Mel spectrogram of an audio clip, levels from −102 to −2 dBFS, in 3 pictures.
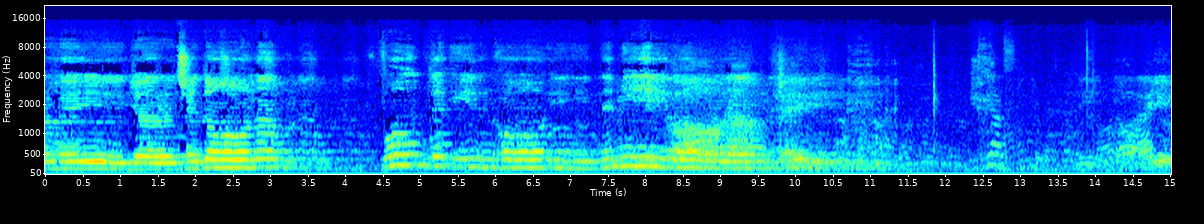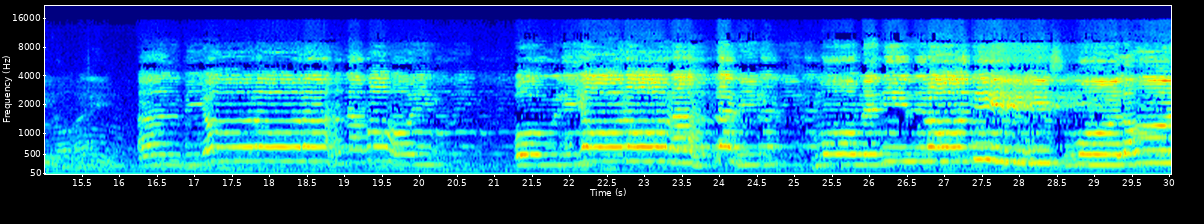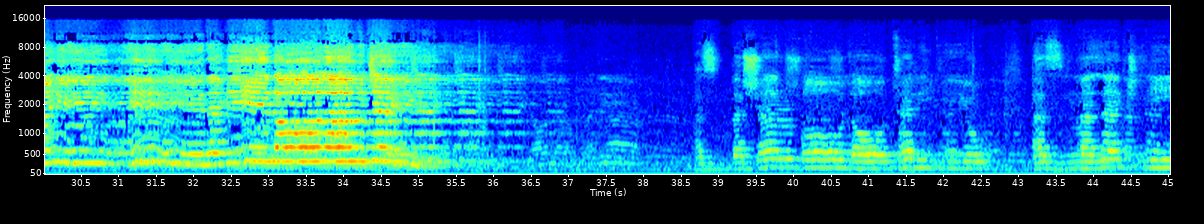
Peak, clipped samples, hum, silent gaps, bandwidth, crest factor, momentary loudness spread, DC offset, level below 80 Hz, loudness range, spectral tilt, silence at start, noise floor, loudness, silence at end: -12 dBFS; under 0.1%; none; none; 15.5 kHz; 24 dB; 23 LU; under 0.1%; -82 dBFS; 22 LU; -1 dB/octave; 0 s; -65 dBFS; -31 LUFS; 0 s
